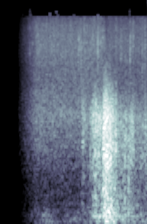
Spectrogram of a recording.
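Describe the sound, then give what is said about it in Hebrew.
Steady rain hisses, then a rumble of thunder swells and peaks partway through, rolling on beneath the downpour, from a winter storm of the kind that hits Israel, known as a Cyprus low. A single loud storm moment with no voices. “למעשה, הסערות האלה שפוגעות בישראל בחורף נקראות שקע קפריסאי.”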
